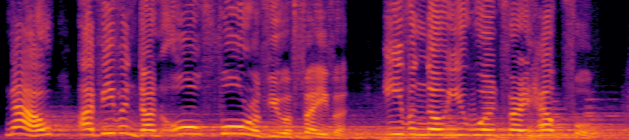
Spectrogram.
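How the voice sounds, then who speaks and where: A man's voice: extremely high pitch, very animated, normal speed. An actor playing a wry, impatient young male gnome hero in a video game. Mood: earnest. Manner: wry, sarcastic. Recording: game audio with reverb and music.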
